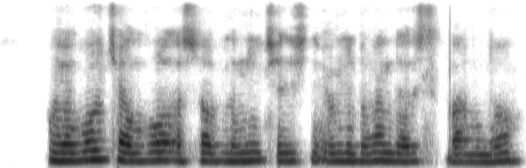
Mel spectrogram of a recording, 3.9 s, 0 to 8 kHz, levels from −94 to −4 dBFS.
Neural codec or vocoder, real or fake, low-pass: codec, 16 kHz, 2 kbps, FreqCodec, smaller model; fake; 7.2 kHz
